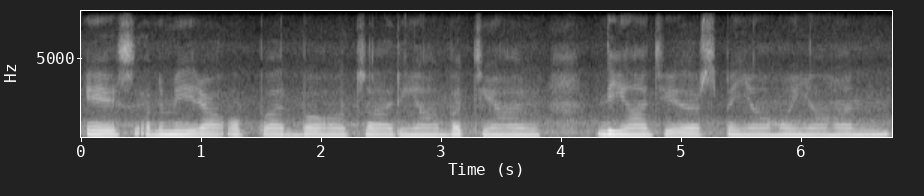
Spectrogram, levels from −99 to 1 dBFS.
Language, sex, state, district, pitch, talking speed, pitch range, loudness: Punjabi, female, Punjab, Kapurthala, 210 Hz, 100 wpm, 205-220 Hz, -18 LUFS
